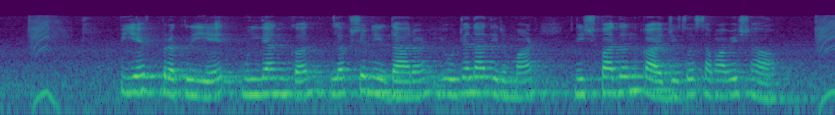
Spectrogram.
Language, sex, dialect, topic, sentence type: Marathi, female, Southern Konkan, banking, statement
